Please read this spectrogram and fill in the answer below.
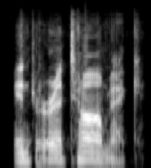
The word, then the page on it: interatomic: American English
